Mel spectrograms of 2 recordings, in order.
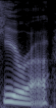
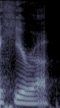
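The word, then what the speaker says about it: H33RA: would get Shook by Hira. And if you're going to look him up, it's H33 RA, but it's pronounced Hira. Like the threes are E.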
